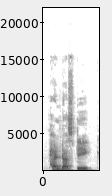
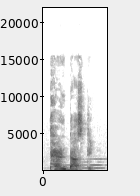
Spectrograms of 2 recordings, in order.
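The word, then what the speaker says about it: fantastic: आगे लेके आ जाता है, जैसे कि फुटबॉल, फैंटास्टिक, फ्यूलस, दो लिप्स को लेके आ जाता है। ठीक है, ये रॉन्ग प्रोनाउंसिएशन है।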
